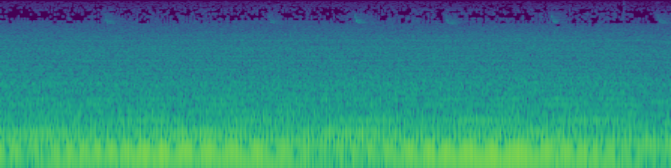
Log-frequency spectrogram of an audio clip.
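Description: A lawn mower engine hums steadily.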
